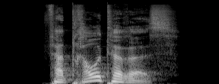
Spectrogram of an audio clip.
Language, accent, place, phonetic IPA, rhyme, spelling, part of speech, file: German, Germany, Berlin, [fɛɐ̯ˈtʁaʊ̯təʁəs], -aʊ̯təʁəs, vertrauteres, adjective, De-vertrauteres.ogg
- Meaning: strong/mixed nominative/accusative neuter singular comparative degree of vertraut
